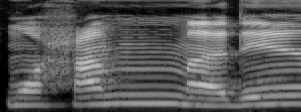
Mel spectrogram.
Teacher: میم مشدد، میم پہ غنہ پیدا کریں گے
